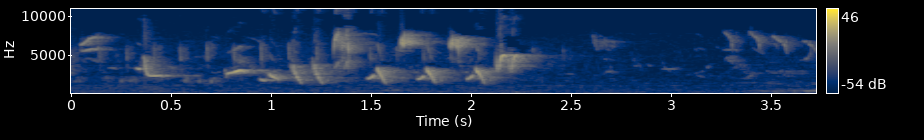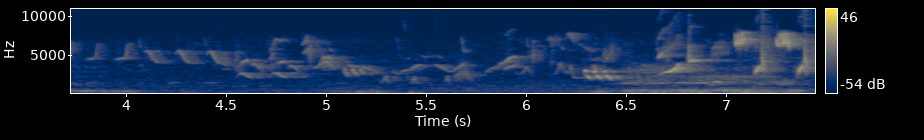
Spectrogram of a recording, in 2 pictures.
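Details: Sikatan londo flycatcher singing actively, its song used as a tutor for magpie-robins: quick, varied high chirps and buzzy trills, then a quieter pause with soft twitters, ending in a loud burst of harsh notes.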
